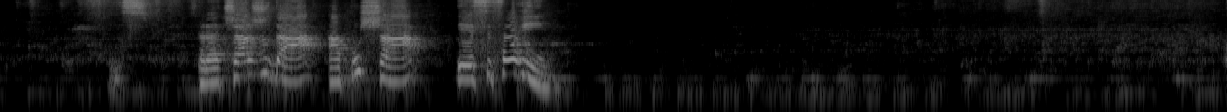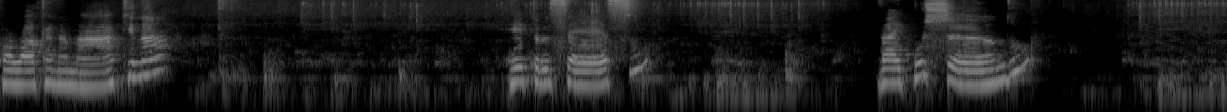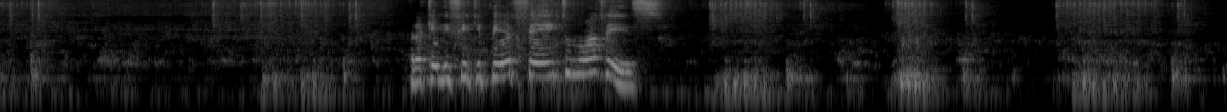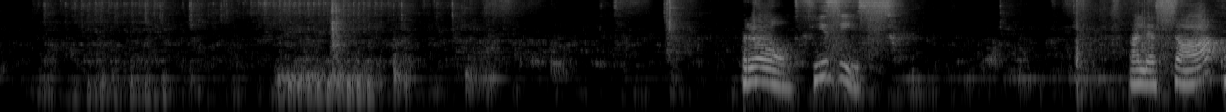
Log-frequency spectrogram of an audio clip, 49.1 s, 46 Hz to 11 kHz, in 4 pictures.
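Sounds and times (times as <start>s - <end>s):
sewing machine stitching: 14.4s - 20.7s, 23.4s - 30.6s, 31.6s - 41.9s.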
